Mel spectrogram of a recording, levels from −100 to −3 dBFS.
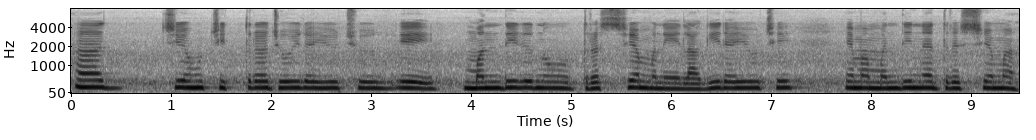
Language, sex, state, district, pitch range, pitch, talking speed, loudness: Gujarati, female, Gujarat, Gandhinagar, 205-225 Hz, 215 Hz, 105 wpm, -13 LUFS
